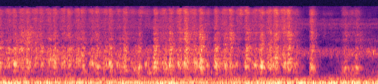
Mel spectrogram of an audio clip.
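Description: Pencil sketching on paper, faint, in many short repeated strokes, with a steady low hum underneath.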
